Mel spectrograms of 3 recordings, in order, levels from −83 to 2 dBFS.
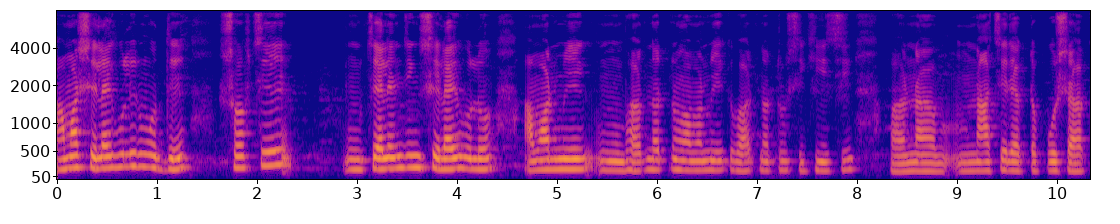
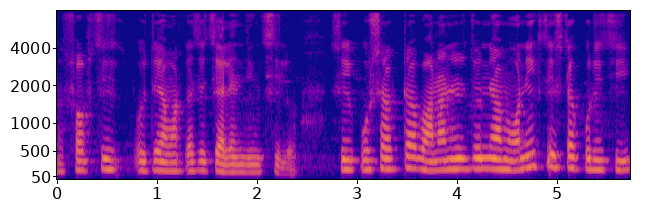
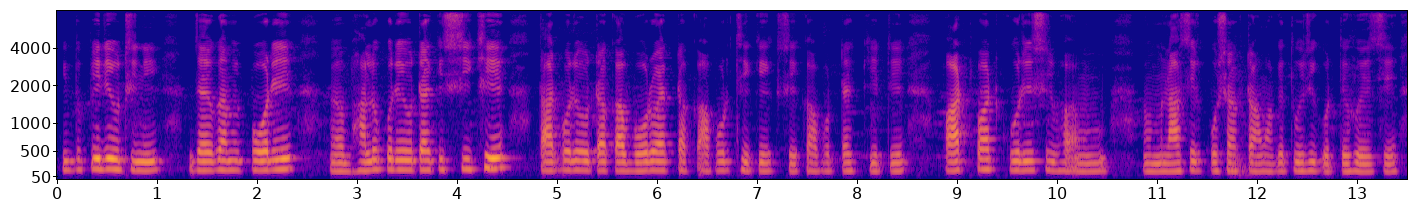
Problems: continuous background conversations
